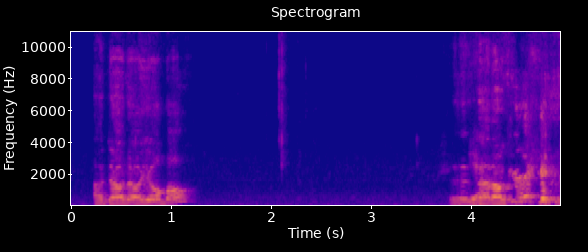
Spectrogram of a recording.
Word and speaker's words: Addo-Yobo: Our visitors are Isabelle, tell me if I'm saying it right, Addo-Yobo? Is that okay? Addo-Yobo, yes.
